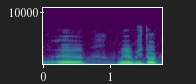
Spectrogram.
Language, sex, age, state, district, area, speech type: Assamese, male, 60+, Assam, Tinsukia, rural, spontaneous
